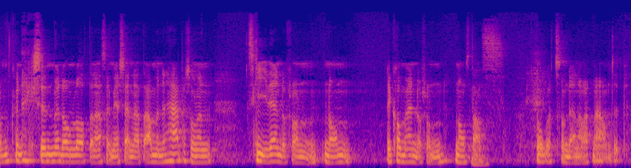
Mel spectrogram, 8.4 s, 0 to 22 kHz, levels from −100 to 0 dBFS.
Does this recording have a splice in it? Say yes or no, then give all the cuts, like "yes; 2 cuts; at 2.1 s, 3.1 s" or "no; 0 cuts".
no; 0 cuts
